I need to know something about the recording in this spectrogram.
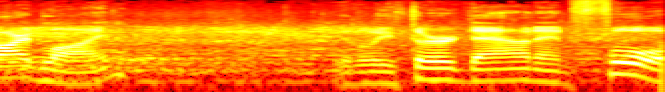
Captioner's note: pa announcement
